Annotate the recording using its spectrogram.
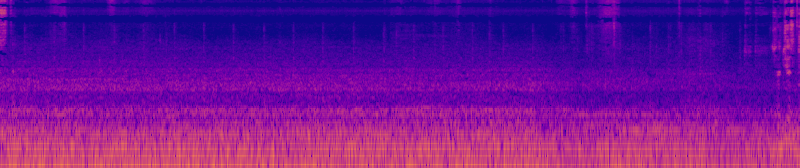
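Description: Steady low road rumble heard inside a car's cabin at dual-carriageway speed: tyre and engine noise of the moving car.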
